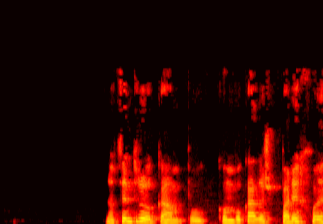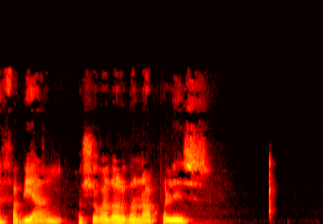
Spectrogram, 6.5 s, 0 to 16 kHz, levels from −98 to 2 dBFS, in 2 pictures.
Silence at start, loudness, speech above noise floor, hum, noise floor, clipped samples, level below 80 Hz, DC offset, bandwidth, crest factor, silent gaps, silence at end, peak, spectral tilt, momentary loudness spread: 1.05 s; -30 LUFS; over 60 dB; none; under -90 dBFS; under 0.1%; -76 dBFS; under 0.1%; 11.5 kHz; 18 dB; none; 0.5 s; -12 dBFS; -5.5 dB/octave; 18 LU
